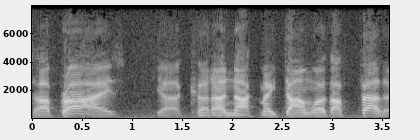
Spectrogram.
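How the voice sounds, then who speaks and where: In a put-on character voice with a Western US accent, a man drawls at a fairly slow pace and medium pitch, with a dry, close sound and no echo. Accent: rural western drawl. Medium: cartoon. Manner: folksy, drawling, cocky.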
